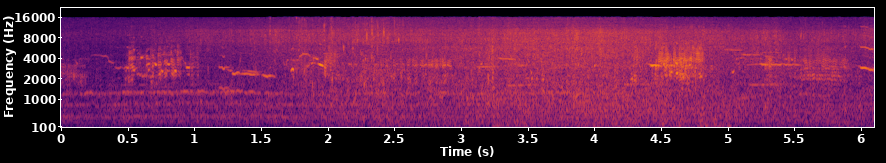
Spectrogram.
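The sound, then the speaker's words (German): An albatross colony on land at Tairoa Head: a dozen birds sit on their nests while others waddle through bushy grass. Scattered calls and chirps rise over a steady, rushing outdoor wash of wind and surf that fills the whole recording. “Ein Dutzend Tiere sitzt auf ihren Nestern, andere tapsen durch das buschige Gras. Doch so unbeholfen der Albatros an Land wegen seiner übergroßen Watschelfüße auch sein mag, einmal in der Luft ist er der eleganteste Flugkünstler des Tierreichs.”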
